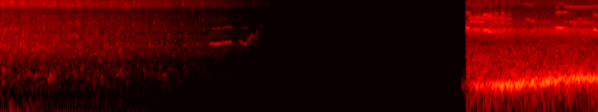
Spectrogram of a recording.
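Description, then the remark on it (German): A small brook flowing through a forest trickles and babbles steadily, slowly fading away as a bird chirps briefly. After a pause of silence, a louder, deeper rush of water sweeps in. “Durch den Wald fließt ein kleiner Bach.”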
